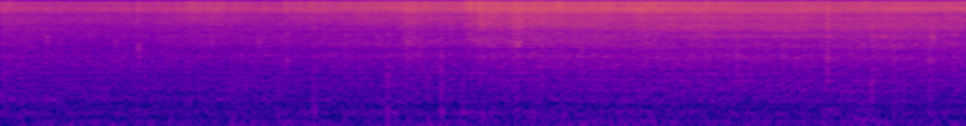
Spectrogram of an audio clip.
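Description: Oil sizzles loudly and steadily in a warped frying pan, a continuous close crackling hiss that grows slightly stronger partway through, with small pops scattered across it.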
